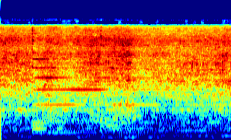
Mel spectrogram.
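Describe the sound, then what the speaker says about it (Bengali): Spices with turmeric powder and salt stirred in a hot frying pan, giving a continuous close sizzle and hiss with soft stirring underneath. "এইবার সব কিছু একটু সুন্দর করে নাড়িয়ে নেব।"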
